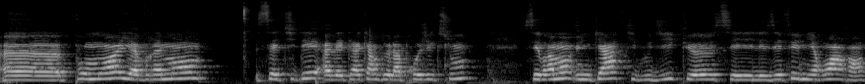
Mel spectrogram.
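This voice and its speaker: Here is a plain, everyday voice. A woman speaks at a fairly high pitch and a moderate pace with fairly even intonation. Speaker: psychic medium doing card readings. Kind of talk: tarot card reading video.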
